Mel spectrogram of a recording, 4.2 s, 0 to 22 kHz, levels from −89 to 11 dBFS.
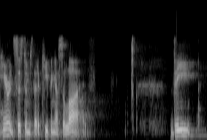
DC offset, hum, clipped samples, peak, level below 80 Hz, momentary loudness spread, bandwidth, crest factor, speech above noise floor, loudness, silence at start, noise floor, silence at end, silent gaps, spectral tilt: under 0.1%; none; under 0.1%; -4 dBFS; -68 dBFS; 19 LU; 7.6 kHz; 20 dB; 50 dB; -23 LUFS; 0 s; -73 dBFS; 0.2 s; none; -5.5 dB/octave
